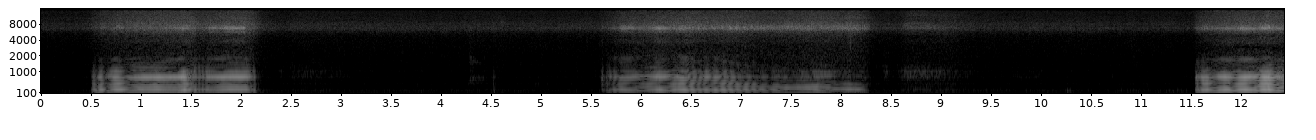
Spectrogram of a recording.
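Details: Sleeping dog snoring: three long harmonic, nasal snores with a wavering buzzy tone, each lasting about two seconds, separated by quiet pauses of several seconds in a small indoor room.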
